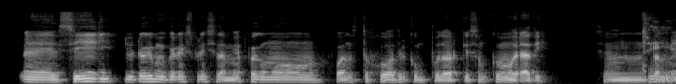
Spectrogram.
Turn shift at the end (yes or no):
no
